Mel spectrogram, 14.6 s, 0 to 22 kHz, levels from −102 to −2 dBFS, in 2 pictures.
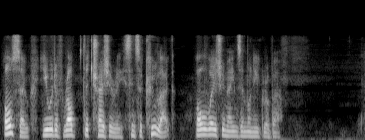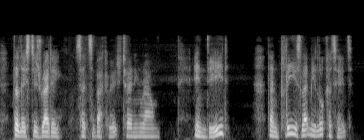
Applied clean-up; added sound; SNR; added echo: neural mask model Resemble Enhance denoiser.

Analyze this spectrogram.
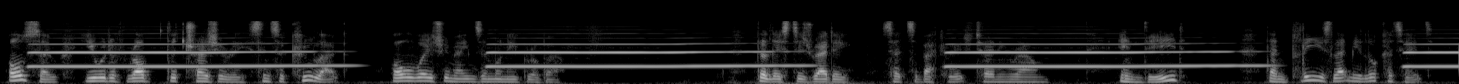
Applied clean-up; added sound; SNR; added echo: none; Wind instrument, woodwind instrument; -4 dB; none.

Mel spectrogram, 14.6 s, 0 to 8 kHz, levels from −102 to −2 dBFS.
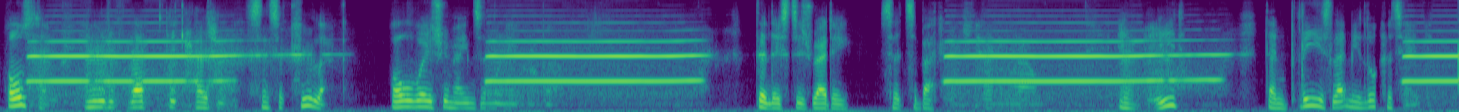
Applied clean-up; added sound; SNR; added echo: neural diffusion model UNIVERSE++.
